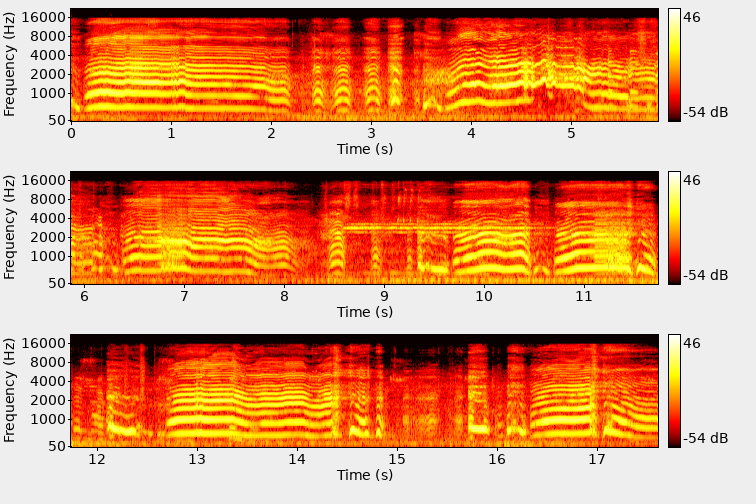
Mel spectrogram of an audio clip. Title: बच्चे रोने मे सबकी नानी|बच्चे की रोने की आवाज|crying newborn baby child sound effect| child weeping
